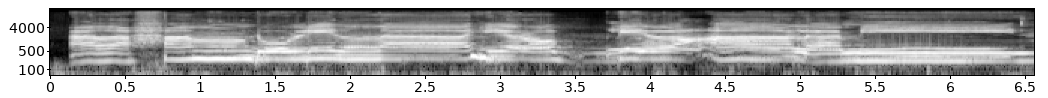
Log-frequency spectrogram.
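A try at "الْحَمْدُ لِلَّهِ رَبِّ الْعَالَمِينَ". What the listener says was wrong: Jangan ale, tapi alhamdu. Lam sukun nggak punya sifat kolkola. Jadi ketika kita lafalkan jangan sampai alhamdu tapi alhamdu. Jadi bukan alhamdu tapi alhamdu.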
